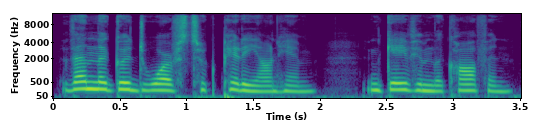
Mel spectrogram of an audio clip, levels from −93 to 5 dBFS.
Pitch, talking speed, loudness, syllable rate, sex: 210 Hz, 220 wpm, -18 LUFS, 5.0 syllables/s, female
